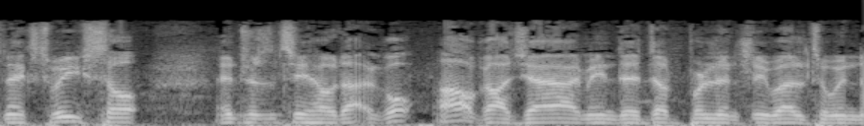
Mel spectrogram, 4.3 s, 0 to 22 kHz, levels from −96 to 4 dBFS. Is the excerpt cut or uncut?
cut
